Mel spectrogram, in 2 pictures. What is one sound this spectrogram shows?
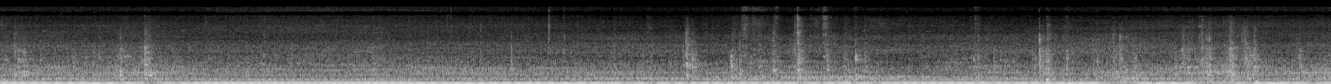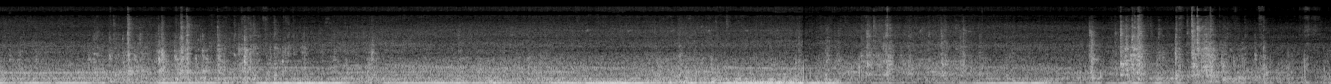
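A diesel excavator engine rumbles and revs close by.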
